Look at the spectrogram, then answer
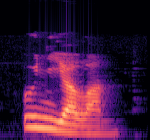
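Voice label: "ыньялан", Komi, female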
